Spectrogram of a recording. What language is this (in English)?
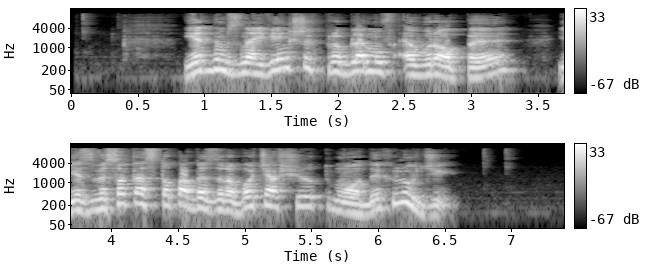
Polish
